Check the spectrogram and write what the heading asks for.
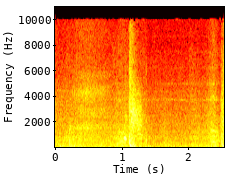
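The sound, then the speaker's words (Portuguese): Exaggerated movie fight sound effects: a punchy hit with a swishing whoosh lands sharply midway, followed by a second quicker strike at the very end over a steady noisy background. “O efeito sonoro da porrada, o soco de mão segurando, sabe quando bota as duas mãos juntas e bate?”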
